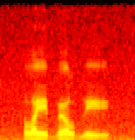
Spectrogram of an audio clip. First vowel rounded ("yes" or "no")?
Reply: no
